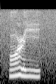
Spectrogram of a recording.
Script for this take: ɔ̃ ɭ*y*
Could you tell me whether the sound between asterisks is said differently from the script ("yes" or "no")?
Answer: yes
